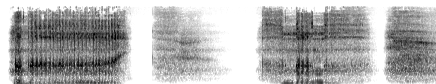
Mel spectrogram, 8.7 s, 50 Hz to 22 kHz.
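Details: Dog sleeping in his bed, snoring: loud, rough, rumbling breaths, each followed by a softer hissing breath, about 15 breaths a minute.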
